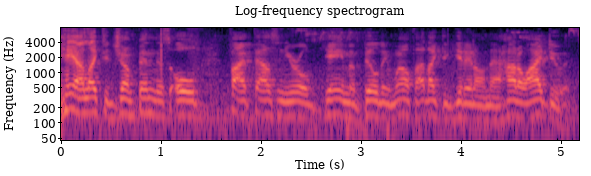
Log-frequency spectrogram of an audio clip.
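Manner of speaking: normal talking voice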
